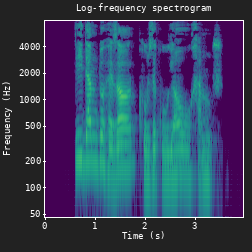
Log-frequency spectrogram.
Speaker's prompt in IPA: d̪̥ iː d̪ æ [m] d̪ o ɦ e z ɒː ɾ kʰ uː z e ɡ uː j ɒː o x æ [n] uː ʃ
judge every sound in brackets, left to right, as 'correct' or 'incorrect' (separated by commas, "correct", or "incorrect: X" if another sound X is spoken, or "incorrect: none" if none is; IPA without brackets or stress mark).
correct, incorrect: m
